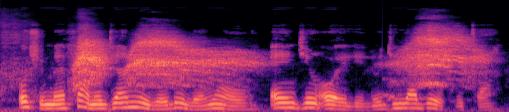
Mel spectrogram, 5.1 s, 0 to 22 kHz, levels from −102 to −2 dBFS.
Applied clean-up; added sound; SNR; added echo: none; Cat; 1 dB; none.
